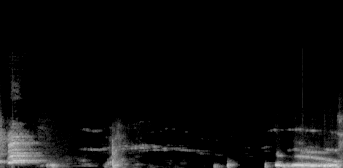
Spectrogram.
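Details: Five-week-old Cavalier King Charles Spaniel puppies of Daisy's litter in their indoor puppy pen give loud, high, harmonic yelps and drawn-out whines, with a thin sustained whistle-like tone and a few short sharp barks, some talking mixed in.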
